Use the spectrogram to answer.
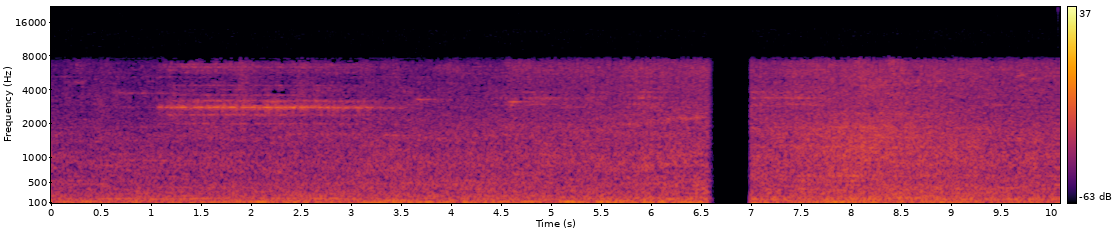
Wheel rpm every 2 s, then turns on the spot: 0, 0, 0, 0, 0.
none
